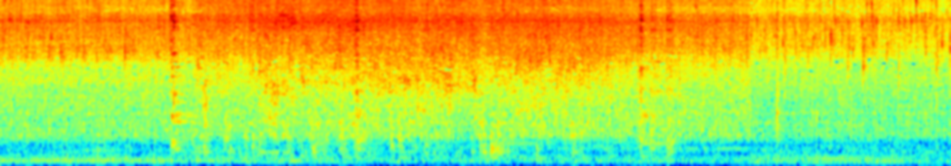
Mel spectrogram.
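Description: Potato wedges frying in hot mustard oil in a steel kadai: a steady sizzle. A metal spatula scrapes and taps against the pan a few times.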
